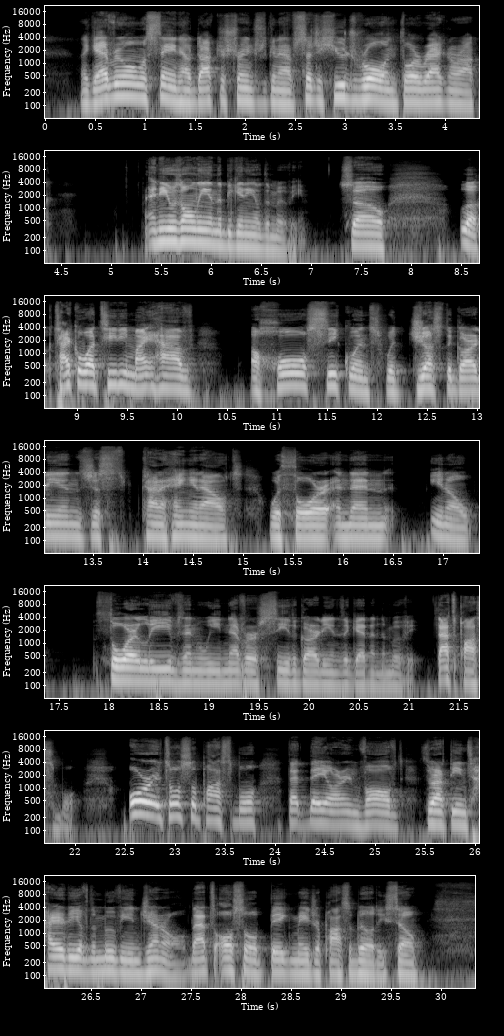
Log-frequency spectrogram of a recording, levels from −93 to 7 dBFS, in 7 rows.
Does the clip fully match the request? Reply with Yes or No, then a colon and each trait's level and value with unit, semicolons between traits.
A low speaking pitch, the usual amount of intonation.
Yes: low, 120 Hz; average, 4.6 semitones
